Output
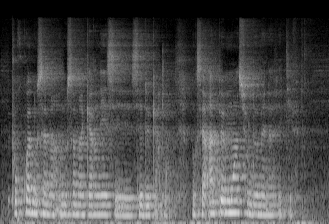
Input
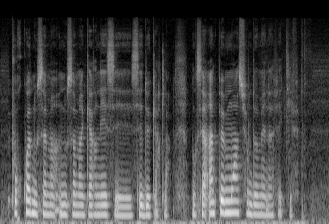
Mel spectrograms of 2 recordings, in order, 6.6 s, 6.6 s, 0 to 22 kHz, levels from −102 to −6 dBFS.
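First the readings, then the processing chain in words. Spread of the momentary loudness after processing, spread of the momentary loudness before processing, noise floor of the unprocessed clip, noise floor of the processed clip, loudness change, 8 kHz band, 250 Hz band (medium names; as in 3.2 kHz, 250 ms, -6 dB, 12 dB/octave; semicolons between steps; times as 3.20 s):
13 LU, 15 LU, -53 dBFS, -53 dBFS, -3.0 dB, -1.5 dB, -3.0 dB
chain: dynamic bell 2.3 kHz, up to +4 dB, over -45 dBFS, Q 0.9; in parallel at -2.5 dB: peak limiter -19.5 dBFS, peak gain reduction 12 dB; on the sum: gated-style reverb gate 460 ms falling, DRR 3 dB; trim -8.5 dB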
